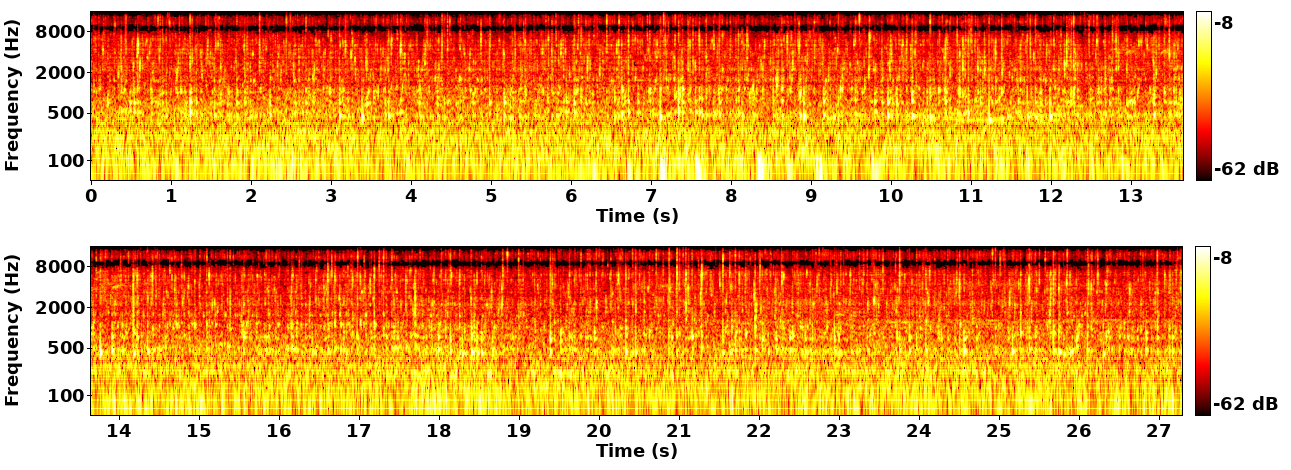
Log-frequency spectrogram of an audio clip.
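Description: Water pouring steadily from a bamboo spout into a small pond: a faint, constant trickle.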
